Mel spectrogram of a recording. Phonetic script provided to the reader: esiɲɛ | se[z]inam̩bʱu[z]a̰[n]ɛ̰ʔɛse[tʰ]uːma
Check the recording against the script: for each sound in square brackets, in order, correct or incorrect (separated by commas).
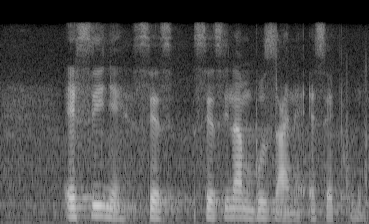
incorrect, correct, correct, incorrect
